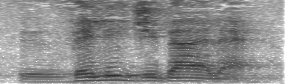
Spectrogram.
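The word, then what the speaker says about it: وَالْجِبَالَ: tabii Evet vel cibale vel cibale şeklinde yine hatalı okuyuşlar arasındadır bir Vav ve v değil ve şöyle okunuyor V cib cib vel cibele hareke vermiş oluyoruz böyle okursak ama halbuki burada lam sakindir lamı tarifin izharı vel cib vel cib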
